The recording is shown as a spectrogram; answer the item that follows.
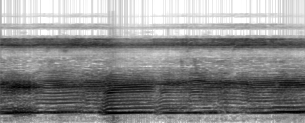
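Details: Banded bullfrogs croak after rain: overlapping, deep, humming moo-like calls form a steady droning chorus. Several individual calls start sharply, then settle into long tones, while a constant shrill hum sits high above.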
